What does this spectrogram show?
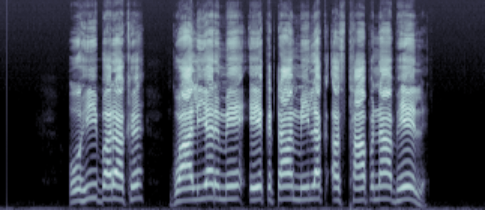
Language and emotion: Maithili, neutral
